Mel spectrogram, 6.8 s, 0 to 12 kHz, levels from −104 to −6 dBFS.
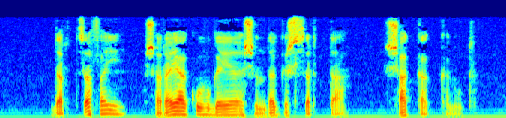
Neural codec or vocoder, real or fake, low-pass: none; real; 7.2 kHz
